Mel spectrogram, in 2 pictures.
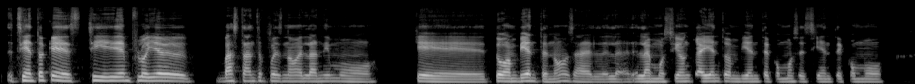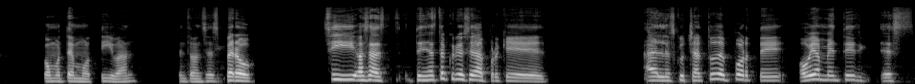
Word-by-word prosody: siento 185 +5 +2
que 180 -5 +5 0.2
sí 175 -2 +2
influye 170 -4 +2 0.2
bastante, 155 +2 -3
pues, 155 -1 -5
no 140 0 -5
el 140 0 -5
ánimo 135 -3 -7 0.4
que 125 -4 -2
tu 150 -2 +3
ambiente, 145 -2 +1
¿no?, 135 +5 -6
o 155 - -6
sea, 125 -2 -5
la 120 0 -10
la 125 -1 -9
la 135 -1 -3
emoción 135 +2 -4
que 145 +1 +1
hay - - +2
en 145 0 -5
tu - - -4
ambiente, 135 0 -6
cómo 130 +1 -10
se 130 -1 -10
siente, 130 0 -10
cómo 130 -1 -10 0.7
cómo 145 -1 -2
te 150 - +3
motivan, 135 +2 -4 0.4
entonces 135 +1 -5
pero 170 -4 +7 0.7
sí, 220 -2 +5
o 200 - +7
sea, 195 -3 +6 0.3
tenía 200 0 +3
esta 270 +6 +1
curiosidad 225 -6 +3
porque 155 -5 0 0.9
al 180 -1 +2
escuchar 180 0 -1
tu 245 - -2
deporte, 205 -5 +1
obviamente 205 -1 +2
es 155 -5 -5
150 Hz, 150 wpm, -21 LUFS, 135-180 Hz, 0.9 s, pero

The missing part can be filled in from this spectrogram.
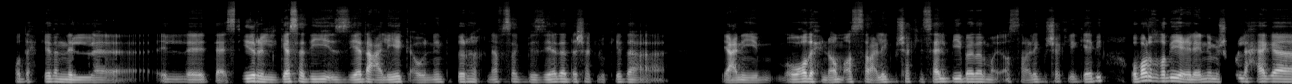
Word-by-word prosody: واضح - - -9
كده 130 0 -2
إن 120 -2 0
ال 110 -1 +1 0.6
ال 120 -1 -9
التأثير 130 +5 +2
الجسدي 125 +1 +2
الزيادة 110 +1 +2
عليك 115 +3 0
أو 105 - -5
إن 105 +1 -8
أنت 120 +1 -7
ترهق 125 -2 -3
نفْسَك 120 +2 -6
بزيادة، 115 +2 -1
ده 120 -1 -4
شكله 120 -2 -5
كده 115 -3 -7 0.6
يعني 105 +1 +1
واضح 130 +2 +5
إن 110 - -5
هو 110 - +2
مأثَّر 125 +1 -3
عليك 115 +2 -1
بشكل 130 -1 -7
سلبي، 135 +3 +1
بدل 125 -1 +2
ما 110 - -8
يأثَّر 105 - -12
عليك 120 +5 -5
بشكل 120 -1 -6
إيجابي. 125 +7 -2 0.3
وبرضه 175 -2 +5
طبيعي؛ 145 -7 +6
لأن 125 +5 +1
مش 125 0 -5
كل 140 -2 -3
حاجة 130 +1 +3
120 Hz, 175 wpm, -25 LUFS, 110-130 Hz, 0.6 s, طبيعي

